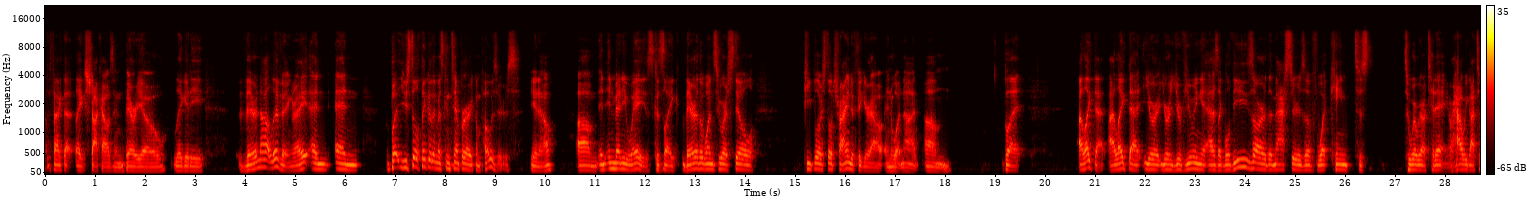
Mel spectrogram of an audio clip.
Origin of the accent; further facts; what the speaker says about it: New Jersey, United States; also born or lived in Bowling Green, Ohio; I'm originally from New Jersey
